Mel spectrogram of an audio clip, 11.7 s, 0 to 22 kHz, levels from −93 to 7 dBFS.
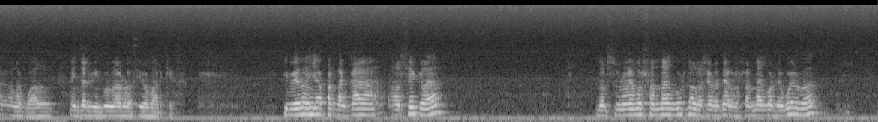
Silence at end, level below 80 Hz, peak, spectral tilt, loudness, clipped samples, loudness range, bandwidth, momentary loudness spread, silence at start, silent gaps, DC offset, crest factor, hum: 0 s; -46 dBFS; -6 dBFS; -7.5 dB/octave; -20 LUFS; under 0.1%; 4 LU; 19.5 kHz; 17 LU; 0 s; none; under 0.1%; 14 dB; none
